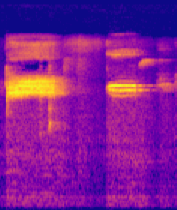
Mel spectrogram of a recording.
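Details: Tame Sunda bulbul, a tireless singer, gives two long, steady, clear whistles, each under a second, separated by a short pause.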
